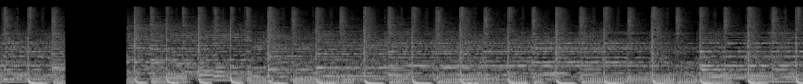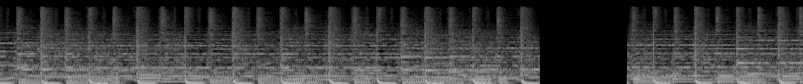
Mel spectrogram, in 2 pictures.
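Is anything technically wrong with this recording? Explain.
Yes, there are two playback stalls, each followed by a stretch of catch-up at higher speed.

The first playback stall runs from 0.65 to 1.27 s, about 0.62 s of silence. The second runs from 13.42 to 14.31 s, about 0.88 s. The audio halts in mid-flow and then goes on again. The likely cause is that the player either ran short of data or had its processing thread blocked, so nothing reached the output until it recovered. A packet dropout would leave brief clicks or gaps; these stalls are long, clean silences.

Catch-up at higher speed follows each stall immediately. From 1.27 to 2.51 s the player resamples its backlog at 1.5 times normal speed, raising pitch by about seven semitones, then returns to normal. From 14.31 s to the end of the clip it plays at 1.15 times speed, about two semitones higher. A wrong sample rate would alter the whole clip. 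Here speed and pitch rise together only in these post-stall windows, which is what marks them as catch-up.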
